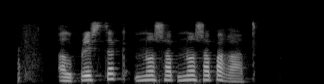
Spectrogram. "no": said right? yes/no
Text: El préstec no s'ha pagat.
yes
